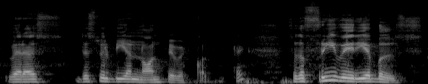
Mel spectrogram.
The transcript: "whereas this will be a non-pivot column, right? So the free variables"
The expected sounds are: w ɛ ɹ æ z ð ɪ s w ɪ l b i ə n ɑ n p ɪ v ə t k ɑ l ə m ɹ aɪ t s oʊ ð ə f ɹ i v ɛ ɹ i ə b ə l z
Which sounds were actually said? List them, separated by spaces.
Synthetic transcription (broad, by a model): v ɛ ɹ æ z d ɪ s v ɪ l b i ə n ɑ n p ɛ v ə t k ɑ l ɹ aɪ t s oʊ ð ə f ɹ i v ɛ ɹ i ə b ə l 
